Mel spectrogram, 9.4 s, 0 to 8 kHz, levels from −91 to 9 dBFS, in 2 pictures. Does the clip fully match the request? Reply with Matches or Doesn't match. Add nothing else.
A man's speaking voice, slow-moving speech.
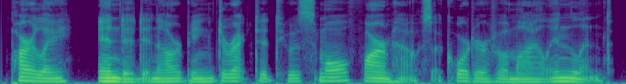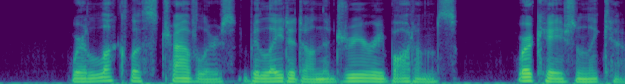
Doesn't match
